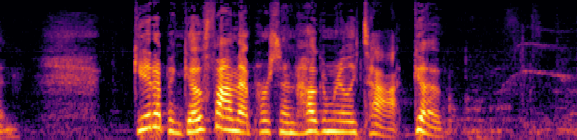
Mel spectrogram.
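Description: A woman speaks into a microphone, close and loud.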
